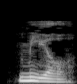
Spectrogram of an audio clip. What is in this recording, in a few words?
"Meal", English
